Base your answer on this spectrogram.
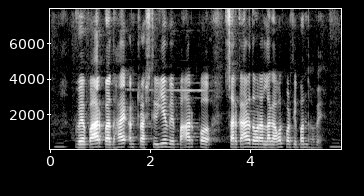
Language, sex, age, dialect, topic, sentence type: Bhojpuri, male, 25-30, Northern, banking, statement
